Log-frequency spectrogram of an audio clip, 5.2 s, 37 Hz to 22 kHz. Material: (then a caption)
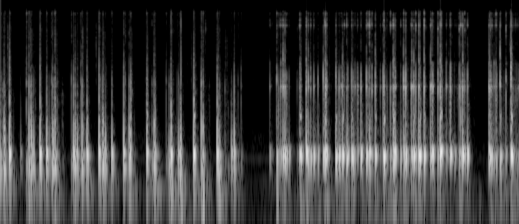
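Glass. A hollow, empty cup of embossed glass is tapped on the rim and scratched along its textured sides with long nails. Fast, dry taps with a hollow tone around 270 Hz come first, followed by dense, continuous rasping scratches with a bright edge, then a brief pause before a few more taps.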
